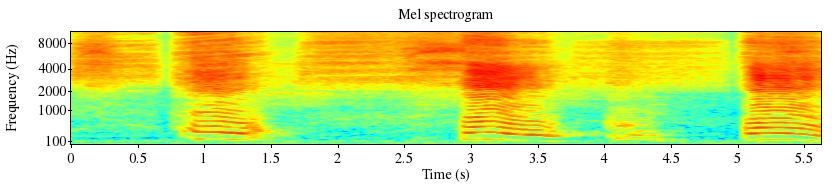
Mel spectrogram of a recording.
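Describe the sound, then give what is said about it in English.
Three loud, rasping breaths drawn in through both nostrils during a guided meditation breathing practice, each a broad hiss with a rough, falling voiced edge, separated by quieter airy pauses. “And now bring the right hand down with both the nostrils together, long in the hissing breath.”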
